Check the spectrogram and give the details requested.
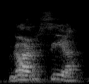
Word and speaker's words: Garcia: are pissing me off no it's G Garcia you know what's crazy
